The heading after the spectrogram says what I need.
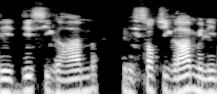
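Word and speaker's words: décigramme: s'écrire 47 dg mais on prononcera bien des six grammes et non pas des jets règles pour convertir en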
